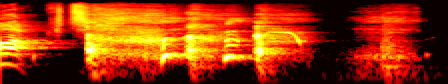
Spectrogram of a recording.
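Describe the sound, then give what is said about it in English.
A person with a persistent cough gives a loud cluster of harsh, rasping coughs in quick succession, then one softer, breathy cough after a short pause, with no talk. “Not because of the movie though, because of this cough.”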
